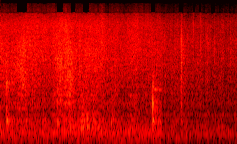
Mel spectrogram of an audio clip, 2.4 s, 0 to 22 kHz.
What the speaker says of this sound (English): Get this stirred around together for about 3 minutes.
